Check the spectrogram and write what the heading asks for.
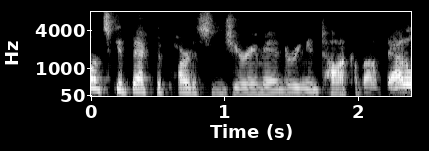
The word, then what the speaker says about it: gerrymandering: It's pronounced the hard G. So occasionally people who want to show that they really know what they're talking about will say gerrymandering instead of gerrymandering. And from a technical standpoint, they're right.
